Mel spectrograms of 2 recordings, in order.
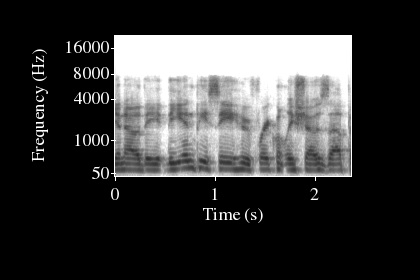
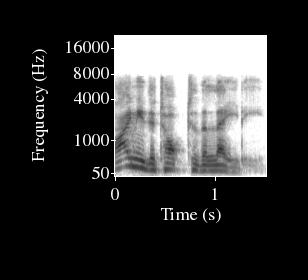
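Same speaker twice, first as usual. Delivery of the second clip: put-on British accent. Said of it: "this woman with a British accent goes".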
